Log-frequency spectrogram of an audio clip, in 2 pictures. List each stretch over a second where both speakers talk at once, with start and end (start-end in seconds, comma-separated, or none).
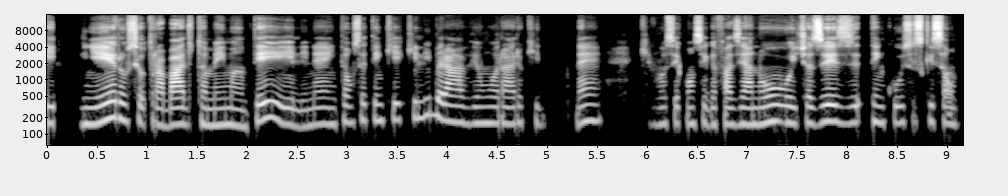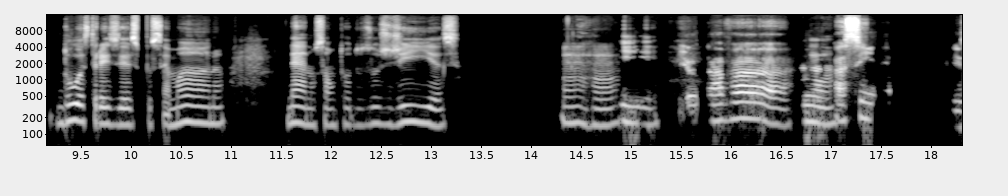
none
